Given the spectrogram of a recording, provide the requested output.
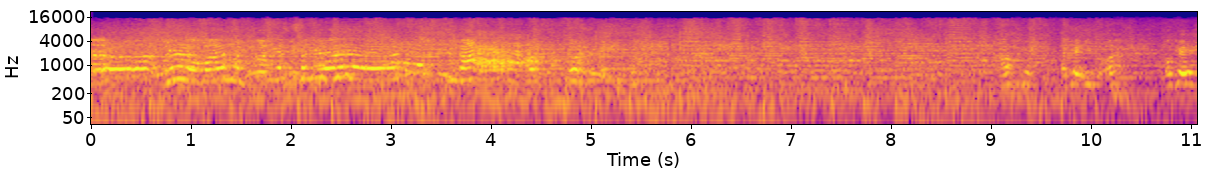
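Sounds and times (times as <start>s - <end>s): boys shouting and shrieking: 2.4s - 5.3s.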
